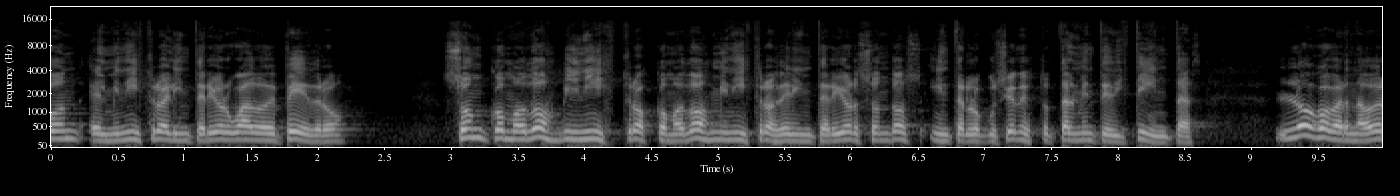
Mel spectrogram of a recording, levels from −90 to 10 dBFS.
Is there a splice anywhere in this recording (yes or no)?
no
